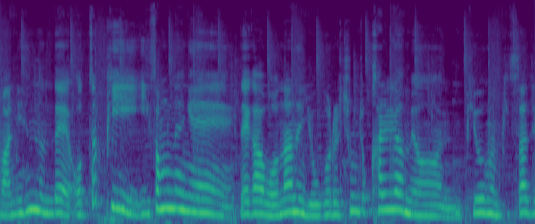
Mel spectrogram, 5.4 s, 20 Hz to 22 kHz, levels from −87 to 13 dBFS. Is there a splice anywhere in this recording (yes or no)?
no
